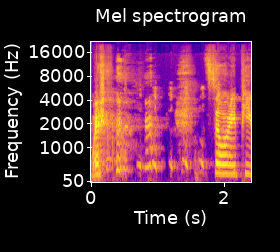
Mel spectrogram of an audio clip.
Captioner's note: laughing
